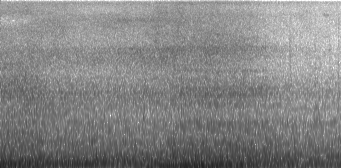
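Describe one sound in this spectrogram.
A magical blast whooshes loudly.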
